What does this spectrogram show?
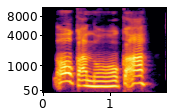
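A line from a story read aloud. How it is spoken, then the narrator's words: Enthusiastic creaky voice. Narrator (Russian): С непонятным энтузиазмом проскрипел он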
